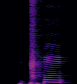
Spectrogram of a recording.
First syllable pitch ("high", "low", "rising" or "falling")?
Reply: high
